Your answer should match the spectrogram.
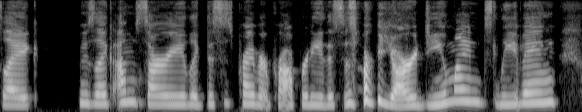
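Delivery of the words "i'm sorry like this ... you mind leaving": put-on polite, respectful tone. Retelling how a man asked a woman to leave their yard, imitating a polite tone. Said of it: "he was so polite".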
